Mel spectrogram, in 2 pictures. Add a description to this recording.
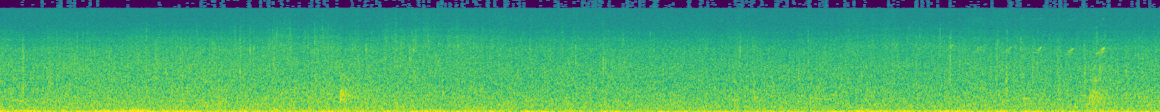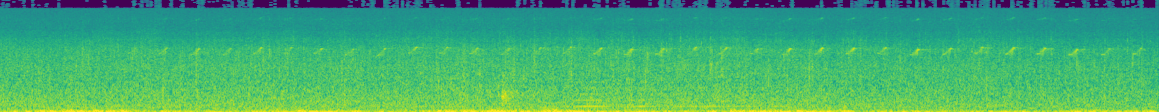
ambiance enregistrée sur le tournage de bal poussiere dhenri duparc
